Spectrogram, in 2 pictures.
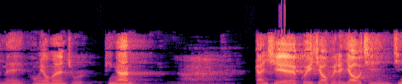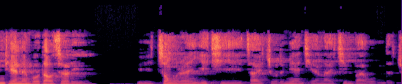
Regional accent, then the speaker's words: Taiwan; 我这个从台湾来的大概不大懂这一些，我就一屁股坐下去了。

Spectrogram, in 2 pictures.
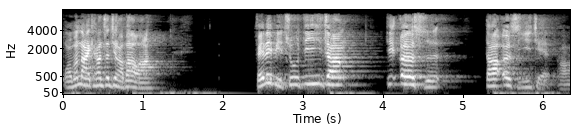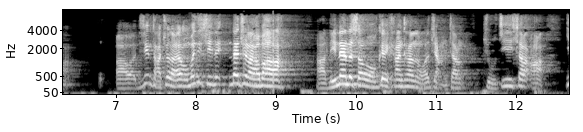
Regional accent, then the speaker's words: Guangdong, China; Chinese is a second language; 我是广东人啊，你一听我的普通话也知道了

